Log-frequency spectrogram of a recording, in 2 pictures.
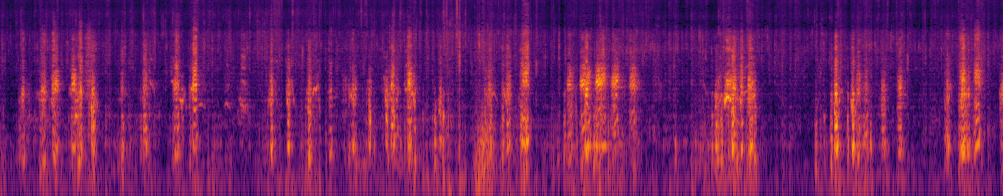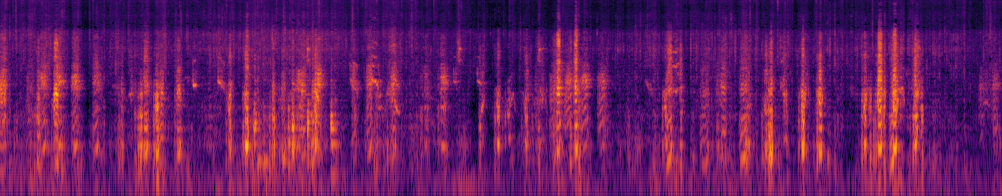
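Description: Domestic ducks feeding on grain off the ground. Short quacking calls come in clusters, and a steady run of quick clicks and pecks of bills on the dirt sounds throughout.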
